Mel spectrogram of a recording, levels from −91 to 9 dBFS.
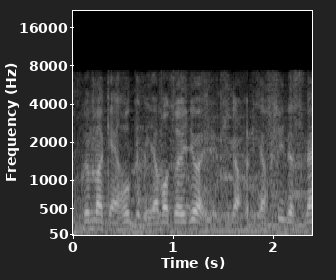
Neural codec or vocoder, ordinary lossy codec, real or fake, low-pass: codec, 16 kHz, 2 kbps, FunCodec, trained on Chinese and English, 25 frames a second; none; fake; 7.2 kHz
